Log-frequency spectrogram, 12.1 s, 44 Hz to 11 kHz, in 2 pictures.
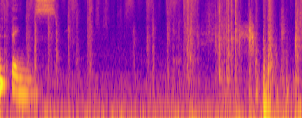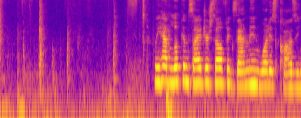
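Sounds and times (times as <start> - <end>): cards rustling and flicking: 0.5 - 7.0.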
